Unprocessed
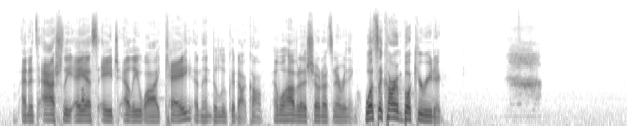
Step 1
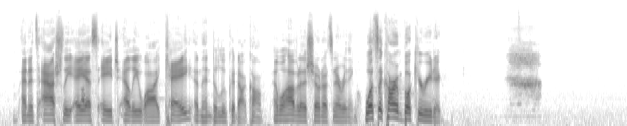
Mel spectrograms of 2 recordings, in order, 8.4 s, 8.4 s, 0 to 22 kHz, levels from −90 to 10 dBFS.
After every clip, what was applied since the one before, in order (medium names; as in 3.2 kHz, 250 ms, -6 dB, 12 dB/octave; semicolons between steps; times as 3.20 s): dynamic bell 190 Hz, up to -8 dB, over -47 dBFS, Q 0.93; in parallel at -2.5 dB: compression, threshold -40 dBFS, peak gain reduction 17 dB; on the sum: trim -6 dB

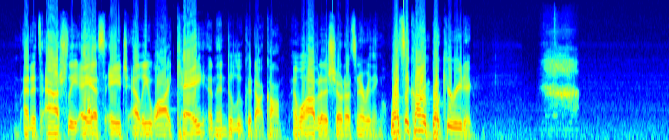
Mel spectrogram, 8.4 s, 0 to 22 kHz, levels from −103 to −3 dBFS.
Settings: octave divider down 1 oct, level -5 dB; wavefolder -30.5 dBFS; trim +7 dB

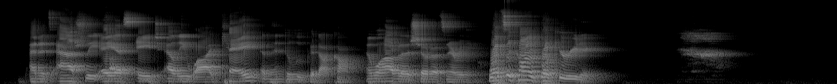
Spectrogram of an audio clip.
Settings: spectral sustain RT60 0.82 s; trim -2.5 dB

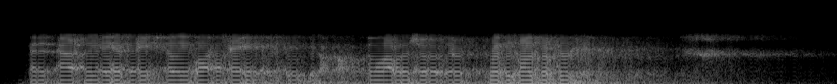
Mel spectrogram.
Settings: plate-style reverb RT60 4.2 s, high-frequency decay 0.8×, pre-delay 95 ms, DRR 4 dB; monotone LPC vocoder at 8 kHz 200 Hz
